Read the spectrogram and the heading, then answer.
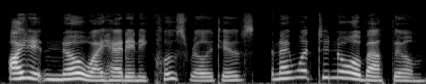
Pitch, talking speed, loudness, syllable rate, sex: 225 Hz, 210 wpm, -18 LUFS, 5.3 syllables/s, female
